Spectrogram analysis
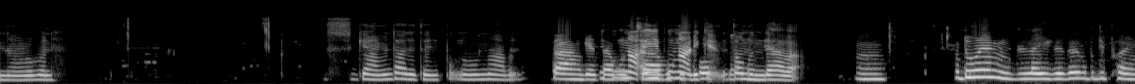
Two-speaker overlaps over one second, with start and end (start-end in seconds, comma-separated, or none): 6.0-7.7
